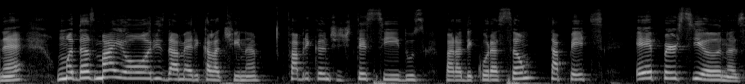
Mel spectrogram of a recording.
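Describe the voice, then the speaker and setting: At a fairly slow pace, a woman with a high voice and ordinary pitch variation is heard on a very clean recording with a silent background. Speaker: podcast host. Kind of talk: interview.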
